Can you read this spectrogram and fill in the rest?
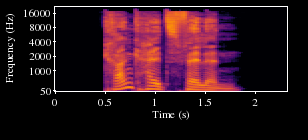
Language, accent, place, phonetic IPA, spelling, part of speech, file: German, Germany, Berlin, [ˈkʁaŋkhaɪ̯t͡sˌfɛlən], Krankheitsfällen, noun, De-Krankheitsfällen.ogg
- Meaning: dative plural of Krankheitsfall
